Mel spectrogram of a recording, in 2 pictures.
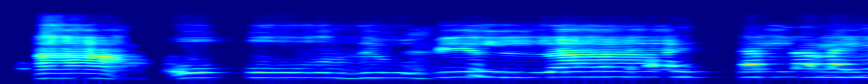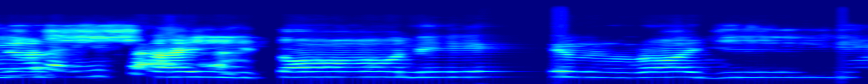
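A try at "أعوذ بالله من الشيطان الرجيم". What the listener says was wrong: Baik Ibu, sini sempurnakan lagi dohmanya. A'udzu billahi. A'udzu billahi.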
